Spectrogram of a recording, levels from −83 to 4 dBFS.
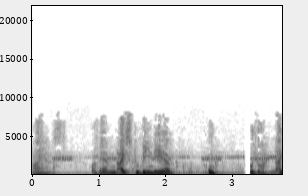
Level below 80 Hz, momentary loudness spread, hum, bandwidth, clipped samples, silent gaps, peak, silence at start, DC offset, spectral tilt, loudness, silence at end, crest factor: -46 dBFS; 22 LU; none; 8.4 kHz; under 0.1%; 3.21-3.25 s; -2 dBFS; 0 s; under 0.1%; -7.5 dB/octave; -18 LUFS; 0 s; 16 dB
